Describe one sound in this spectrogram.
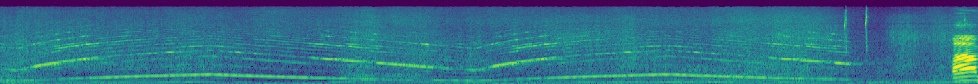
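A siren wails, rising and falling in pitch.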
